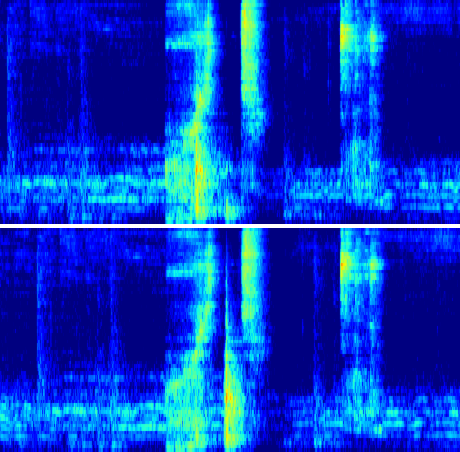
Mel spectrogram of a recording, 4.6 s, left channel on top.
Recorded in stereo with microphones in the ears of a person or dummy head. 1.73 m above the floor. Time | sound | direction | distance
1.6 | throat clearing | 60° left (ahead or behind) | 1.0 m
3.4 | a dropped coin | 25° left (ahead or behind) | 1.6 m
